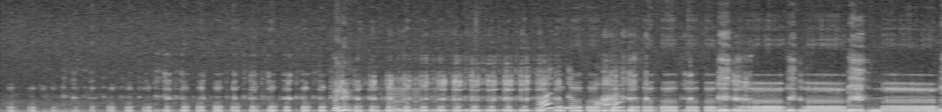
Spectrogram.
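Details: Male koala giving its mating call, played back during a live stream: a fast train of rasping, snore-like pulses that gives way to deeper groaning belches with sliding tones, while people talk and laugh over it.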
